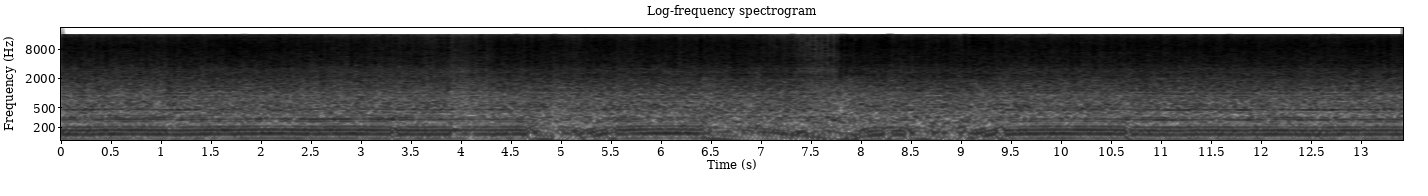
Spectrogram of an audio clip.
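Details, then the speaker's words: 1979 Toro 826 snowblower, 8 hp Briggs & Stratton, after carburetor cleaning: steady single-cylinder drone sags briefly midway then recovers to even speed; runs strong, but not hitting idle, owner says out of adjustment. "it's definitely not adjusted properly so we need to figure out what why it's out of adjustment it's not hitting idle this but it runs strong right started right up"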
